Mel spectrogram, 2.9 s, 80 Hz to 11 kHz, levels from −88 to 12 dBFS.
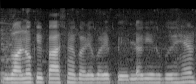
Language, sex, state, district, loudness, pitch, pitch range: Hindi, male, Madhya Pradesh, Umaria, -18 LUFS, 150 Hz, 150-160 Hz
